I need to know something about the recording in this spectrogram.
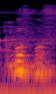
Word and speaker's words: wolf: little wrong pronunciation says you pronounce the L Kevin grunts in the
